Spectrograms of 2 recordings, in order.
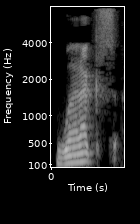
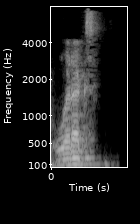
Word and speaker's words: Warax: Claro, y decíamos también, queríamos que usted nos comente sobre la incubadora cultural Warax Arte, no sé si lo estoy pronunciando bien. – Sí, perfecto, Warax con tilde, la última.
